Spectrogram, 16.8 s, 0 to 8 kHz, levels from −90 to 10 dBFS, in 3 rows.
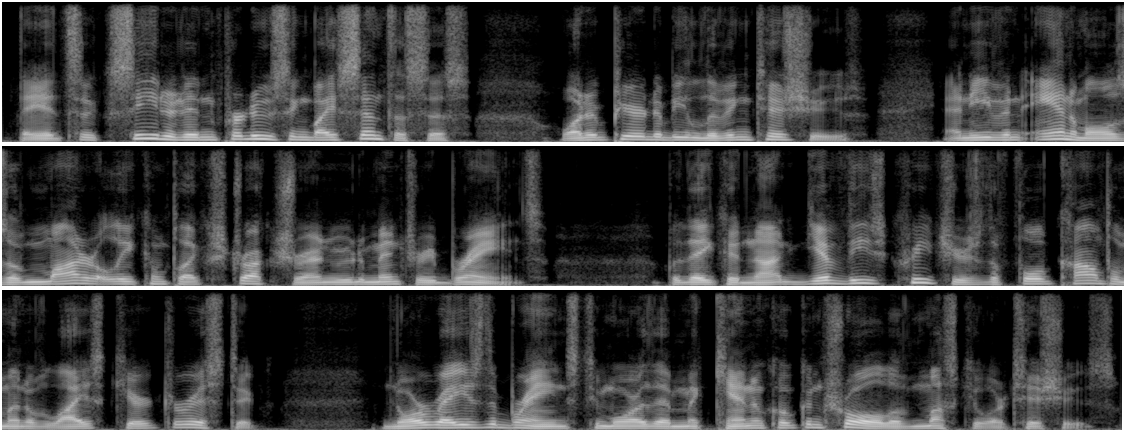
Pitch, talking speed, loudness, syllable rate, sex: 125 Hz, 170 wpm, -18 LUFS, 6.2 syllables/s, male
